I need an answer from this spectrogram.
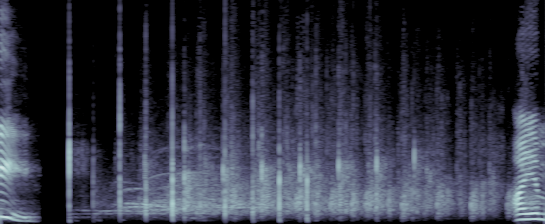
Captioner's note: audience applauding; audience cheering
